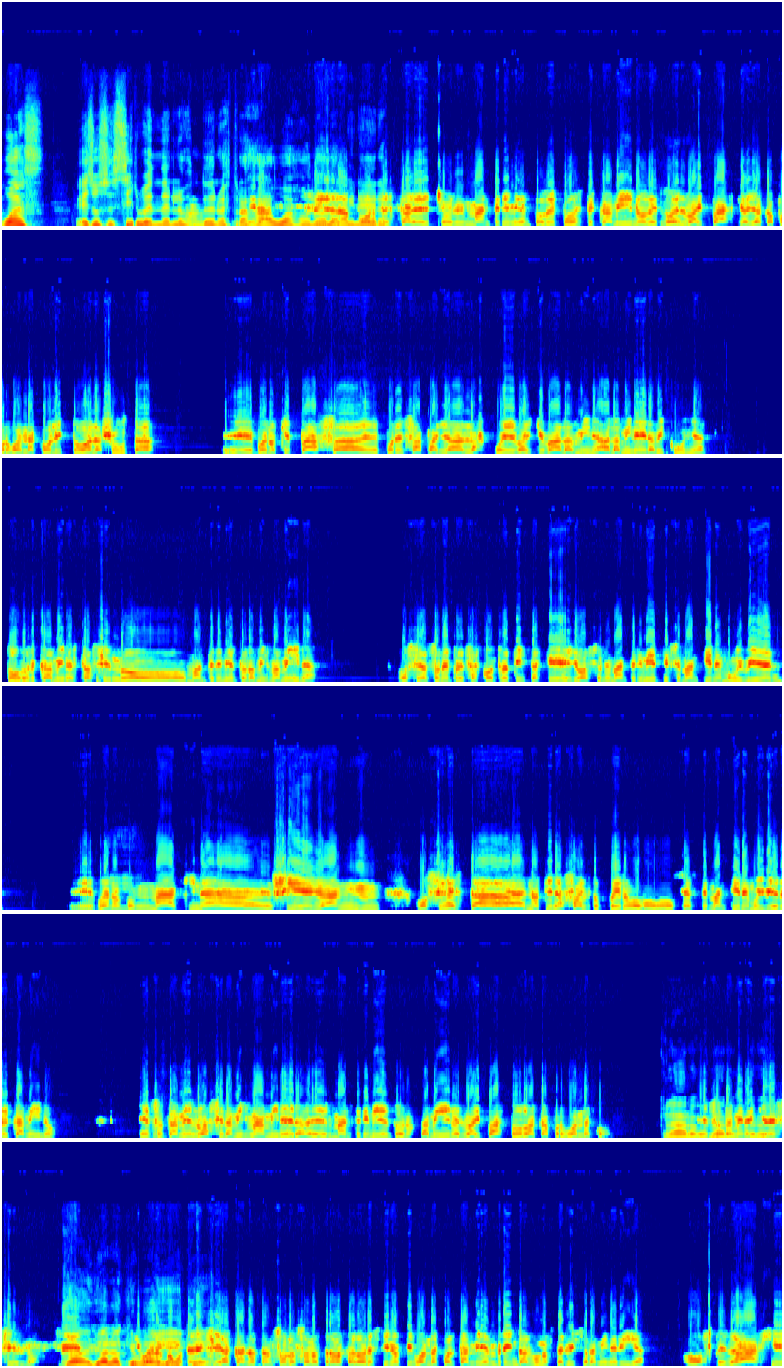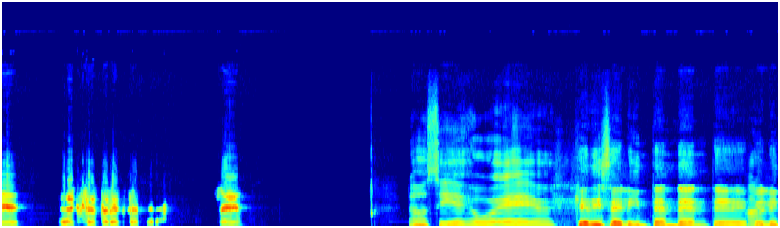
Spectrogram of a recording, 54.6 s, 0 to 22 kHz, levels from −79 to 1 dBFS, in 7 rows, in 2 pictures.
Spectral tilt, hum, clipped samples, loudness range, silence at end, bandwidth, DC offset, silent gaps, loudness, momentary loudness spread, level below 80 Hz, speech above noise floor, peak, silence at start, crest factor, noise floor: -3 dB/octave; none; under 0.1%; 5 LU; 0 s; 16.5 kHz; under 0.1%; none; -19 LUFS; 10 LU; -66 dBFS; 62 dB; -2 dBFS; 0 s; 20 dB; -83 dBFS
